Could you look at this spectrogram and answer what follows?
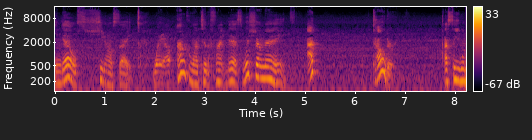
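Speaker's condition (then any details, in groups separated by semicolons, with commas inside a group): No condition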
